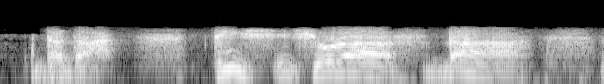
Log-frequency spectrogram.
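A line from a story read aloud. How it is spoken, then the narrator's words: Fat man shouting. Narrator (Russian): закричал толстяк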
